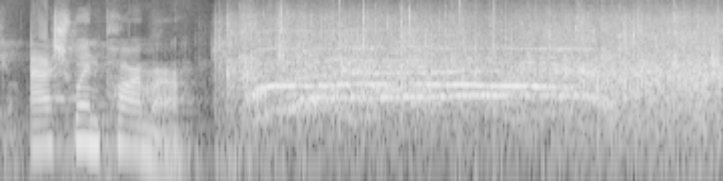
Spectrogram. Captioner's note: applause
